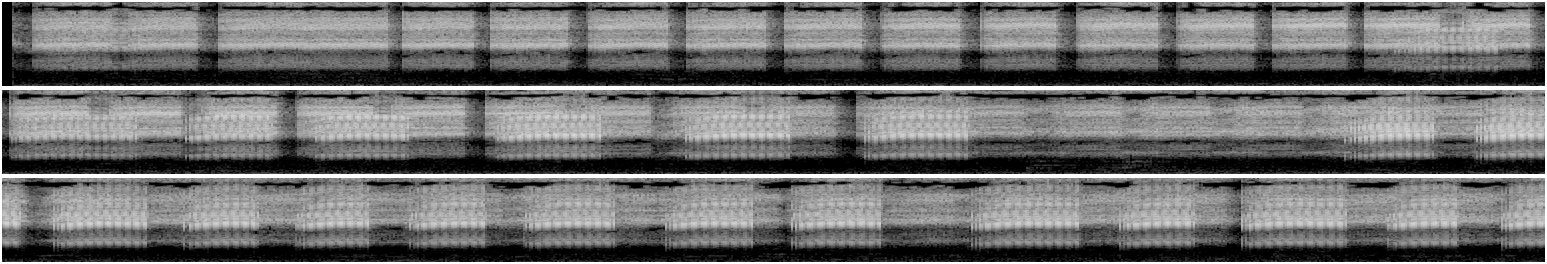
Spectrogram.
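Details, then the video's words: Chorus of cicadas in Crete, Greece: dense, hissing high-pitched buzz pulsing in rapid bursts about twice a second, with brief gaps and a few stronger surges from overlapping callers. "Cicadas Orchestra"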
